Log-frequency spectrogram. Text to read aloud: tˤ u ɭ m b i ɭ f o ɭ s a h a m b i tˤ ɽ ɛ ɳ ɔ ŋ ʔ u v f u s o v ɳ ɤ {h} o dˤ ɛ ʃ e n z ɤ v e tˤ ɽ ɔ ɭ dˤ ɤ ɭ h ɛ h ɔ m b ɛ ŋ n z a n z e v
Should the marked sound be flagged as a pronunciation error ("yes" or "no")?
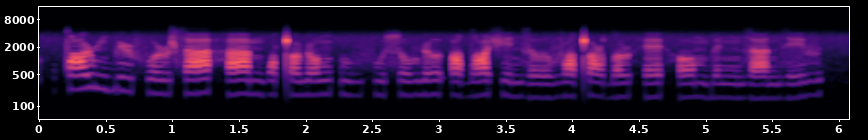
yes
